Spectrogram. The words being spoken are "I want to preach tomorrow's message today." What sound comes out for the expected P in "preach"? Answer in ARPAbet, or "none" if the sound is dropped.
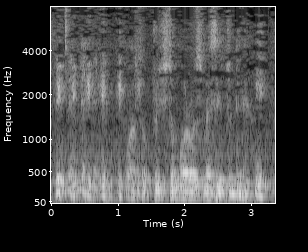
P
